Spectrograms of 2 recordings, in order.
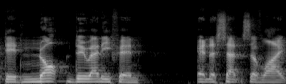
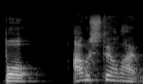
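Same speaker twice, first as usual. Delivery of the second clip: ordinary delivery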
